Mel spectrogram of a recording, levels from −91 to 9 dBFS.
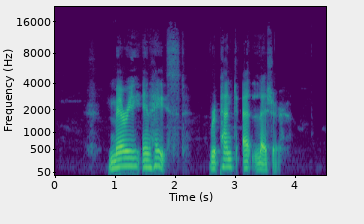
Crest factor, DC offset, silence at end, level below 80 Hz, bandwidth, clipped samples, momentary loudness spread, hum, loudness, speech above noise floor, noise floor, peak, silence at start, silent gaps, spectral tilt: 20 dB; under 0.1%; 0.65 s; -58 dBFS; 12 kHz; under 0.1%; 17 LU; none; -20 LUFS; 51 dB; -71 dBFS; -2 dBFS; 0.9 s; none; -7 dB/octave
